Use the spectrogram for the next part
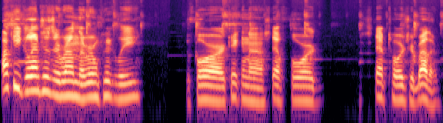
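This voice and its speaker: A man's voice: a little high, steady tone, moderate pace. A man doing a let's play of a visual novel, reading dialogue aloud with casual commentary and stumbling over words as he goes. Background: game music.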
